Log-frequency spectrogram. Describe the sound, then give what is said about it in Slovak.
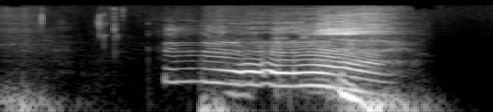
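A person lets out one long, drawn-out yawn, voiced and groaning, with a wavering pitch that trails off into a breathy exhale. It is fairly loud, with no talking. “Jakože máme taky, tu máme taky úvod, že zíváš?”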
